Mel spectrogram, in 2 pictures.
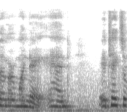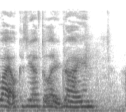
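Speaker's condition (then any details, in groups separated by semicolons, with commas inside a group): Cerebral palsy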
